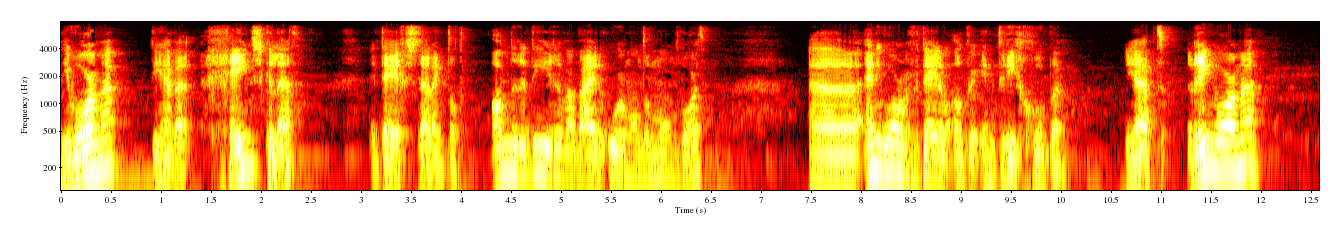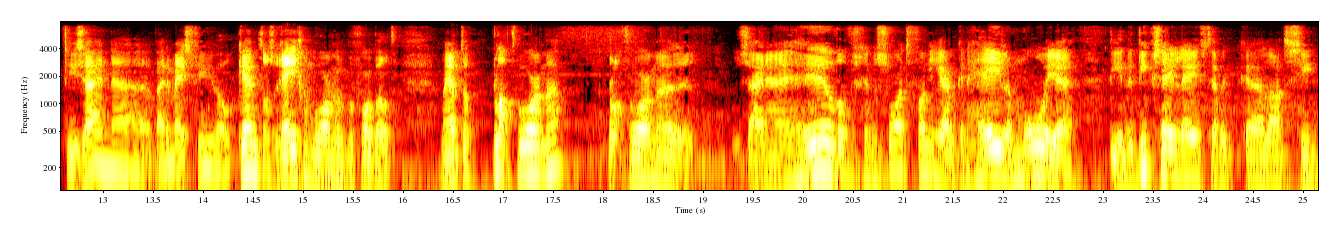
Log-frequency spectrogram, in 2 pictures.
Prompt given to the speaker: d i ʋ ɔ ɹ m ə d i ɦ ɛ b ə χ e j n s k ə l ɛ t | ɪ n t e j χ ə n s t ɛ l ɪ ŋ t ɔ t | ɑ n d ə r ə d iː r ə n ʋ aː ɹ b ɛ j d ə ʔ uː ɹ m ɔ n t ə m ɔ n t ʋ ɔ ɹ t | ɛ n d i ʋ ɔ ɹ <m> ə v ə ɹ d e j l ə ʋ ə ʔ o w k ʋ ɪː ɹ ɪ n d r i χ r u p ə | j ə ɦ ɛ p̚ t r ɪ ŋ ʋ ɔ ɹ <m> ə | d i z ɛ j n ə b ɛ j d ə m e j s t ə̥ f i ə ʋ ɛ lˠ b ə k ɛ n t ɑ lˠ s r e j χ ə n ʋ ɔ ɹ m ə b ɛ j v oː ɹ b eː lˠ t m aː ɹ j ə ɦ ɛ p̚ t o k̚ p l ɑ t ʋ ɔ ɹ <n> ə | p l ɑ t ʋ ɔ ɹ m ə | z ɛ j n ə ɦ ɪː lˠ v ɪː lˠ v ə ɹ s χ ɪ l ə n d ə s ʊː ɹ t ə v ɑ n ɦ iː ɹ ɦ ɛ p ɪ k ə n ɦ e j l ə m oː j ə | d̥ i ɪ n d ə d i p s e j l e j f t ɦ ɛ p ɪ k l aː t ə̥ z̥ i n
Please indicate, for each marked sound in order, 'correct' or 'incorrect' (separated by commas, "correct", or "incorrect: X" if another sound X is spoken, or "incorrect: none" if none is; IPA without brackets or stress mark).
correct, correct, incorrect: m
